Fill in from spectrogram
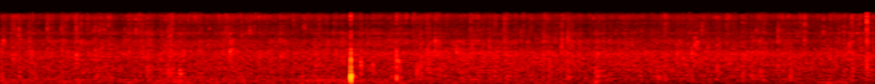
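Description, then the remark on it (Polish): Steady heavy rain, a downpour, falls outside a window facing a garden: a dense continuous hiss with scattered louder drips and one sharp tap near the middle; no voices. “Tu już bardziej słychać, jak deszcz leje.”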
